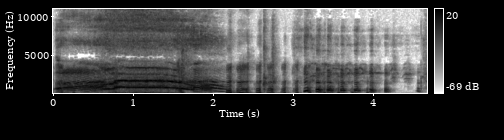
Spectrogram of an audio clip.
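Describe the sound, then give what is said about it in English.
The famous stock movie scream sound effect: one long, strained, high-pitched scream of about two seconds whose pitch sags at the end, followed by choppy vocal sounds. “if you were to look and analyse the Wilhelm scream, it's going badly, and then suddenly your knackers are involved. And then you're dying.”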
